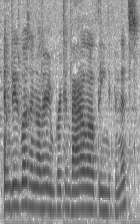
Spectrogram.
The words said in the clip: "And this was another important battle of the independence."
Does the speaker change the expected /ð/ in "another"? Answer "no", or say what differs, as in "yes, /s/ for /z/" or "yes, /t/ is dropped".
no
